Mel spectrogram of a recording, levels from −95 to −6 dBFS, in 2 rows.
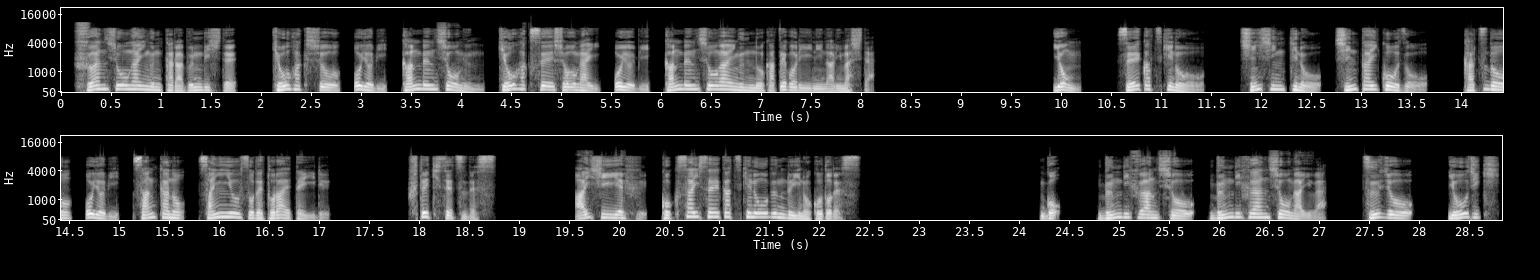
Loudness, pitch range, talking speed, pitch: -21 LUFS, 120-165 Hz, 225 characters per minute, 145 Hz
